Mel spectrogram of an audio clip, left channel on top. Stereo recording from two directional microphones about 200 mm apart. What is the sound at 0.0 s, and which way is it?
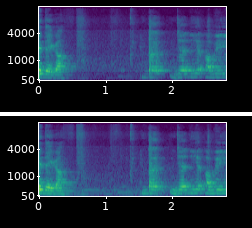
Speech, 15° left (ahead or behind).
